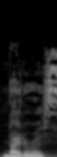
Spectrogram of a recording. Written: nidorous

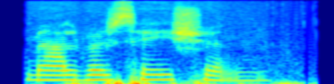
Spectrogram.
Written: malversation

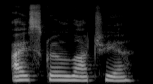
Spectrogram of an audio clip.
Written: aischrolatreia

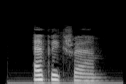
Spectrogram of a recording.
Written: epigram

